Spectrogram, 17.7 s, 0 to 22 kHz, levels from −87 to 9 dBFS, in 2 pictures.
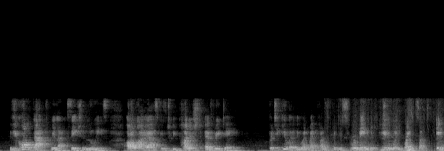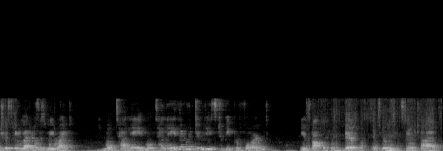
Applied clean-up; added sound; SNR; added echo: neural separator model SepFormer DNS4.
